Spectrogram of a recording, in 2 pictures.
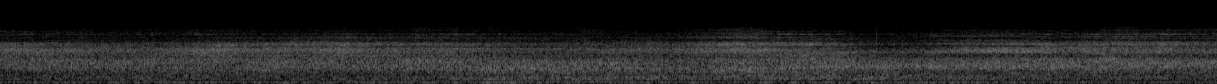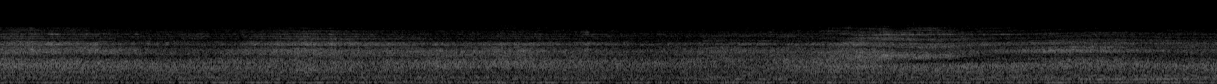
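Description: A Loganair ATR 42-500 turboprop at Aberdeen airport gives a steady, distant engine drone that holds throughout at a moderate level, with a faint tonal whine shifting slightly in pitch.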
